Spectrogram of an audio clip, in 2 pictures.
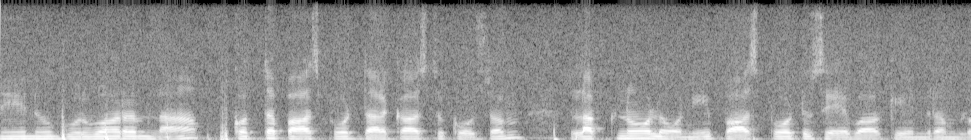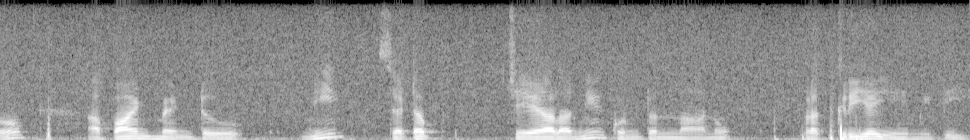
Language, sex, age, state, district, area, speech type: Telugu, male, 30-45, Andhra Pradesh, Krishna, urban, read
